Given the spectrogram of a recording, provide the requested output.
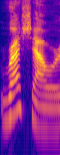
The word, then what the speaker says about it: rush hour: Notice that rush hour is a compound noun with the main stress on the first word.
